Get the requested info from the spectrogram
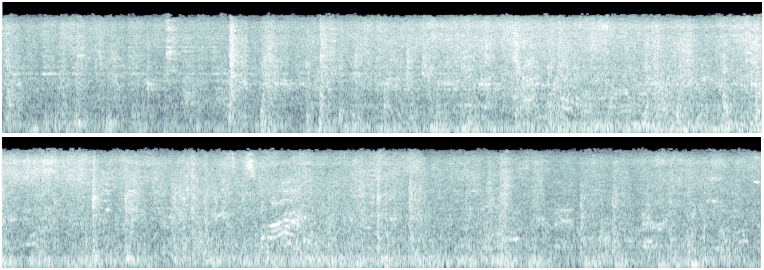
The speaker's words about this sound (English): As for me, I'll stay safe and sound right here aboard my train, if you don't mind.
